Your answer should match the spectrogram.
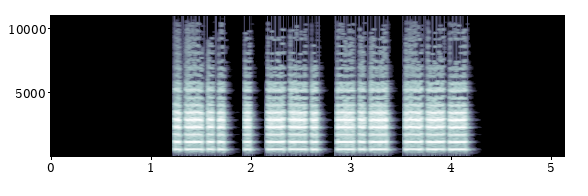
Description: Morse code (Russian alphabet), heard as a buzzer, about 22 wpm. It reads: ЛЕГКО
